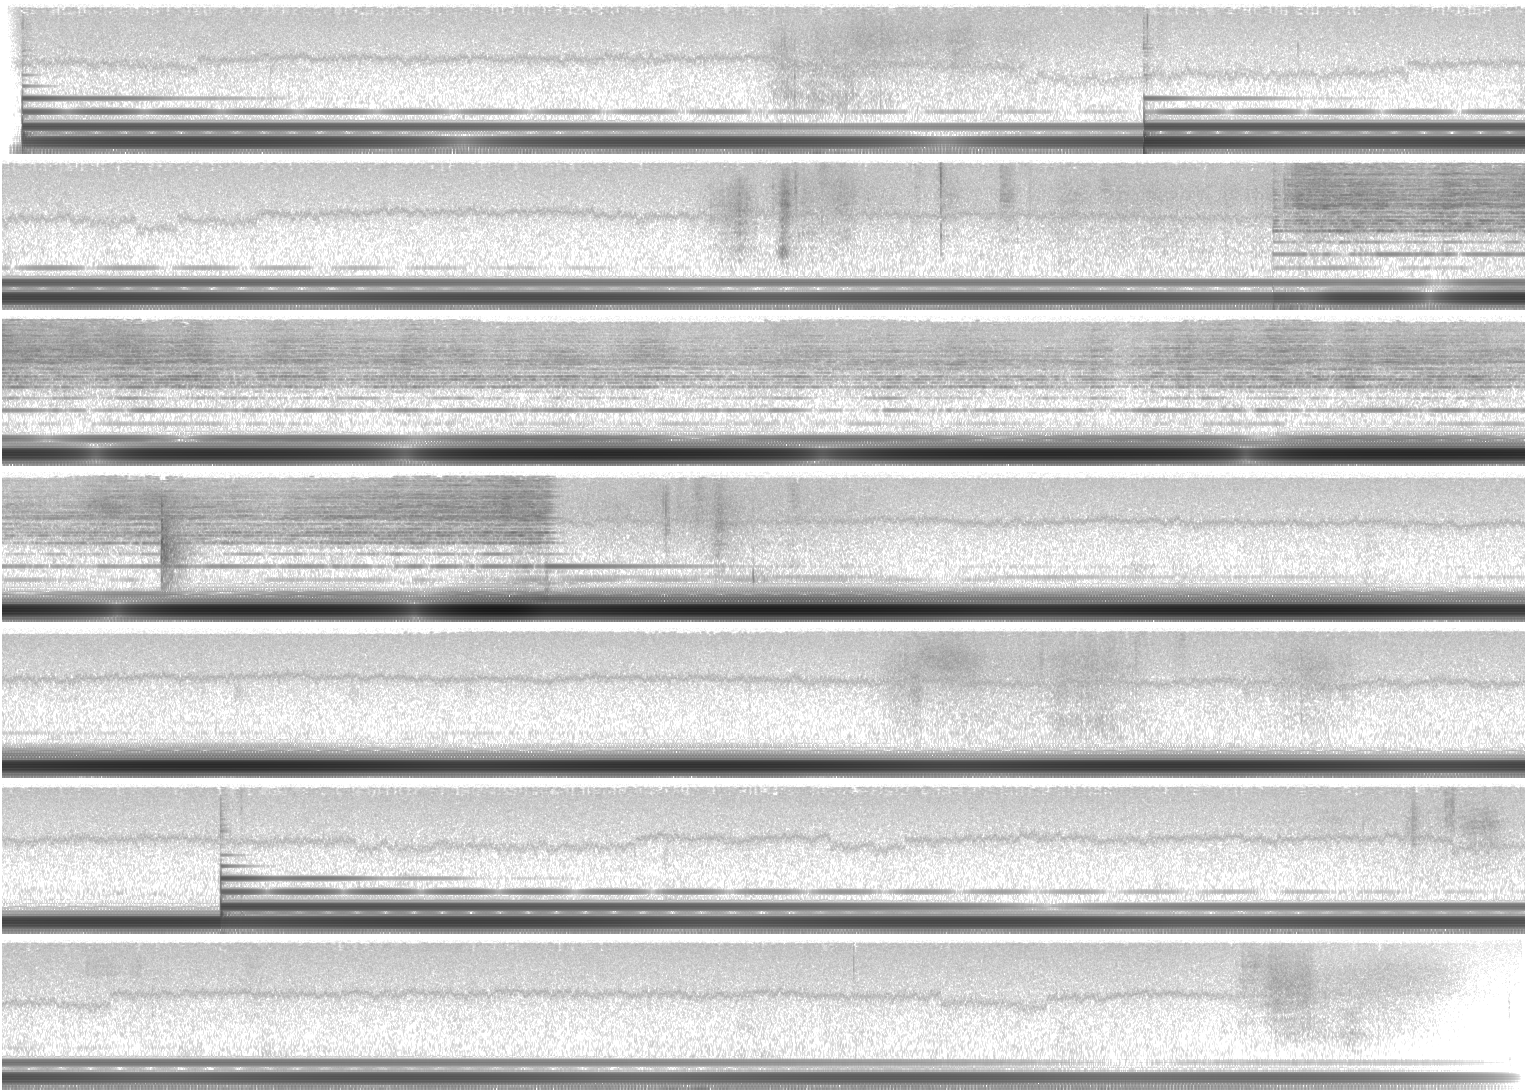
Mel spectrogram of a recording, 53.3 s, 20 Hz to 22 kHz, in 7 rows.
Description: Larimar, Rose Quartz, Platinum 10" C 0 Crystal Tones singing bowl
Immerse yourself in the harmonizing resonance of the Crystal Tones® Larimar Triple Alchemy 10 inch C True Tone Singing Bowl, resonating at a perfect C 0 True Tone to inspire emotional clarity, balance, and spiritual renewal.
The expansive 10-inch size delivers rich and resonant tones, making it ideal for group sound healing sessions, personal meditation, or enhancing sacred spaces.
